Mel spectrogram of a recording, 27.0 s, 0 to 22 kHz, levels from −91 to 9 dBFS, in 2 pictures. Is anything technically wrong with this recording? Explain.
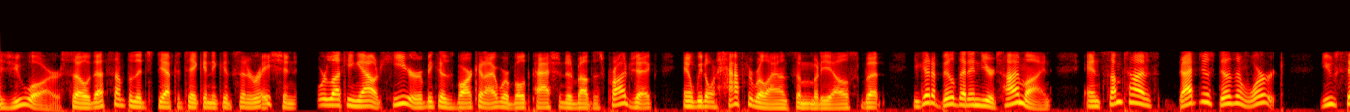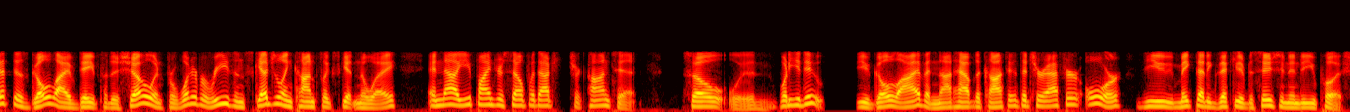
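Yes. This speech passed through a WebRTC call path, and the jitter buffer misbehaved several times. The narrowband call codec, which fits G.711 A-law at 64 kbps, leaves nothing above 4 kHz.

A short stall from a late packet occurs at 1.50 to 1.60 s, between "that's something that" and "you have to take", and again at 8.03 to 8.12 s. Each time a packet arrived late and the jitter buffer ran dry. The receiver stretched the last sound for about 76 ms and then 72 ms, and resumed where it stopped. Nothing is lost, but a sound is held too long.

A jitter buffer speed-up appears at 6.97 to 8.02 s, 15.20 to 16.03 s, 21.23 to 21.99 s, and 25.00 to 26.13 s, the last starting after "you're after or do". The buffer was holding too much audio, so the receiver repeatedly cut out pitch-period-sized pieces, roughly 50 to 100 ms in total each time. Speech runs at 106%, 109%, 106% and 108% speed with unchanged pitch, so it sounds hurried.

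A call audio freeze runs from 19.04 to 19.21 s, just after "now you find yourself". It was likely caused by packets delayed in transit emptying the buffer. The last sound continues as a fading fill for about 152 ms, including about 70 ms of silence, then picks up where it stopped, inserting a gap.

Short concealed packet loss follows at 19.33 to 19.39 s. About 40 ms of audio never reached the decoder, and the receiver patched the hole by extending the preceding sound before blending back, which is heard as a brief smear.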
